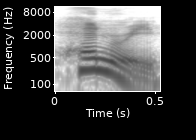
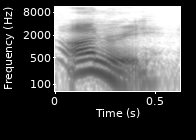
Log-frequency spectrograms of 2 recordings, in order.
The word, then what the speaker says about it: Henri: I know it looks like Henry, but it's actually pronounced Henri.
